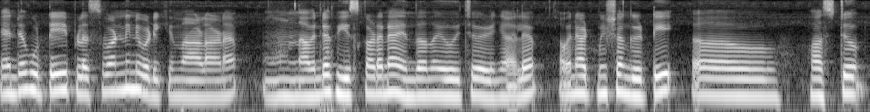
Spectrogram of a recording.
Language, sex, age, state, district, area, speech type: Malayalam, female, 45-60, Kerala, Palakkad, rural, spontaneous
